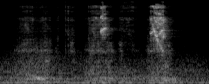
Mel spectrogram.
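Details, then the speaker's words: Filing the rakers on a ported Stihl MS500i chainsaw chain: rasping strokes with sharp high-pitched squeals when the file is drawn straight across instead of at 45 degrees, the file chattering. "well bucket how come you don't squeak when you do your rakers well because I don't go across like this straight Watch What Happens see"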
